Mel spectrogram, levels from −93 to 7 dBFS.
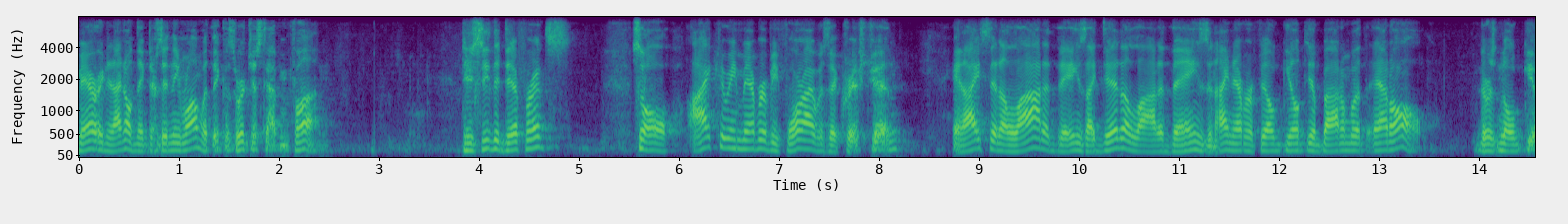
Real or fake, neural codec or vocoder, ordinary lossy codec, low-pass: fake; vocoder, 22.05 kHz, 80 mel bands, HiFi-GAN; Opus, 32 kbps; 7.2 kHz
